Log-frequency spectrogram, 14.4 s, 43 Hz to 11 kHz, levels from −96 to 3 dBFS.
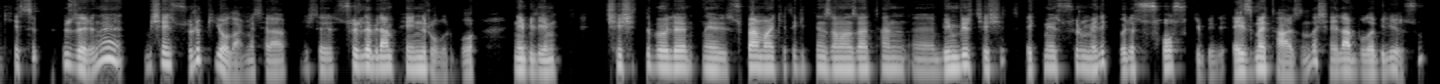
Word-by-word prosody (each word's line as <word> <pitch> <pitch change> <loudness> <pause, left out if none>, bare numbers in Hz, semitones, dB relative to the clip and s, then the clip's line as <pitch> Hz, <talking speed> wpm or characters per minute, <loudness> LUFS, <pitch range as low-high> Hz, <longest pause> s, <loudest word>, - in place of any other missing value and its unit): kesip 130 -4 -10 0.2
üzerine 165 - +3 0.2
bir 145 - -12
şey 165 0 +3
sürüp 215 +5 -4
yiyorlar. 85 - +2
Mesela, 100 +1 -5 0.2
işte, 120 -1 -8
sürülebilen 135 -2 +4
peynir 125 -1 0
olur 85 -5 -9
bu. 95 +2 -6 0.3
Ne 115 -1 +4
bileyim, 105 0 0 0.4
çeşitli, 140 0 -3
böyle, 130 -1 +5
eee, 120 -2 +1
süpermarkete 130 +1 +3
gittiğin 125 +1 -6
zaman 125 0 +2
zaten, 125 -1 -2
eee, 110 -1 -9
bin 125 +1 +4
bir 150 +1 +5
çeşit 140 +7 -8
ekmeğe 125 +3 -3
sürmelik 130 +4 -3
böyle 115 +2 -1
sos 130 +2 -1
gibi, 90 +3 -14
ezme 110 +4 +5
tarzında 95 - -1
şeyler 110 - +1
bulabiliyorsun. 105 - -4
125 Hz, 140 wpm, -27 LUFS, 110-135 Hz, 0.4 s, böyle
